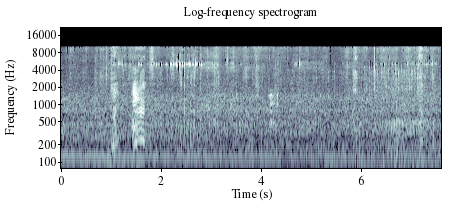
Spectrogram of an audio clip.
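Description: Small dogs growl and snarl as they play-fight.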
